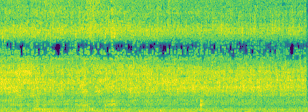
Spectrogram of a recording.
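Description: New potatoes with salt and turmeric frying in oil, a loud, dense, unbroken hiss of sizzling close by that holds steady throughout without speech.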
